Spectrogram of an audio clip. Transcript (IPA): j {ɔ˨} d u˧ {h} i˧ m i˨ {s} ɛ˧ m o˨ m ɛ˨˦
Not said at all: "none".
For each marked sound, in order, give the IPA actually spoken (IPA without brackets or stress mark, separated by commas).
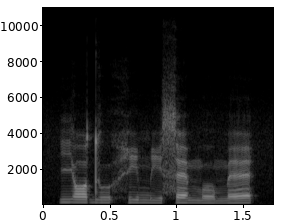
ɔ˦, h, s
